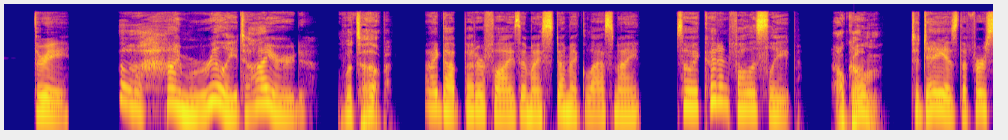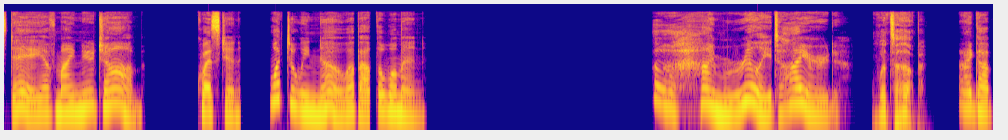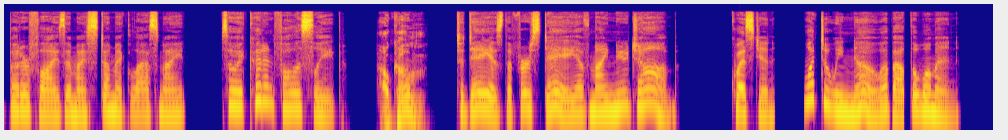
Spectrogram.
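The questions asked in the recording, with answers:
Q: What do we know about the woman?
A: She was nervous about the first day of her new job and couldn't sleep.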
